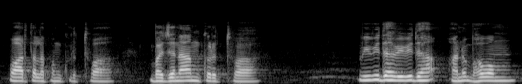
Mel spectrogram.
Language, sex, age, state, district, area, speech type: Sanskrit, male, 45-60, Karnataka, Davanagere, rural, spontaneous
